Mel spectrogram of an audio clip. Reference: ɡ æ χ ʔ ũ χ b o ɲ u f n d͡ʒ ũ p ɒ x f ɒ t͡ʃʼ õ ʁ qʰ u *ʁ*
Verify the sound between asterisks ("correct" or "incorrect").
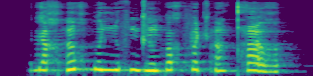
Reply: correct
